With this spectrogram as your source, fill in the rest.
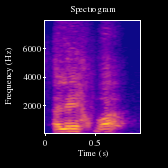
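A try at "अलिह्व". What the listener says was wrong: alihva, alimha. There is no guna here. Guna is only in lower.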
